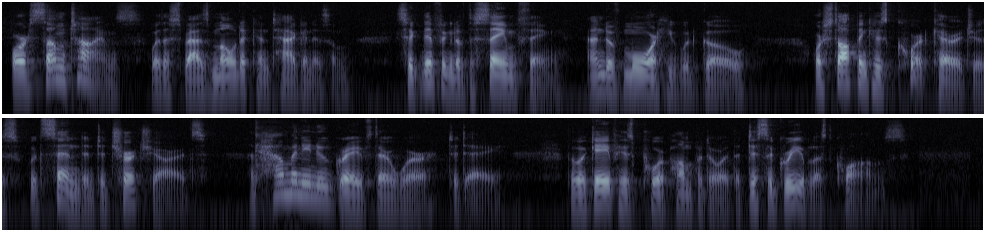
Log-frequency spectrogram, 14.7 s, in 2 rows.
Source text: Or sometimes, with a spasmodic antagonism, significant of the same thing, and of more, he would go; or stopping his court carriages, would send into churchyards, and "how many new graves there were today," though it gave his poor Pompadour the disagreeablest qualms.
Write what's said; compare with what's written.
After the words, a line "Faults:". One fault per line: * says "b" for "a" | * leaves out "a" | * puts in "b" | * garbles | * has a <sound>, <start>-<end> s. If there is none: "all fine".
Or sometimes, with a spasmodic antagonism, significant of the same thing, and of more, he would go; or stopping his court carriages, would send into churchyards, and "how many new graves there were today," though it gave his poor Pompadour the disagreeablest qualms.
Faults:
all fine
